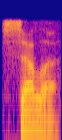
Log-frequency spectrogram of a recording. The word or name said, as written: Celle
